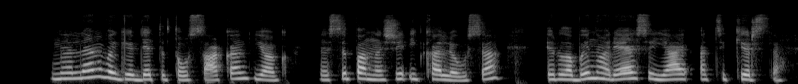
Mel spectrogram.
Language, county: Lithuanian, Vilnius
